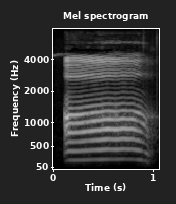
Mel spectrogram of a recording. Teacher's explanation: நெடில் எழுத்துக்கு, இரண்டு மாத்திரை, ஆ அப்படின்னு நம்ம இழுக்கிறோம்ல, அப்ப வந்து நம்ம இரண்டு டைம் கண்ணி மேச்சிடுறோம்.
